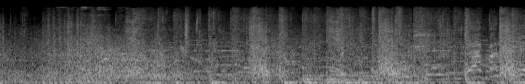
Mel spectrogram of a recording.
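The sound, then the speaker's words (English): Gunfire from U.S. soldiers shooting at insurgents, a loud, dense fusillade of many rapid shots and bursts that overlap into a continuous crackling barrage throughout. “U.S. soldiers fire at the insurgents.”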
